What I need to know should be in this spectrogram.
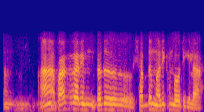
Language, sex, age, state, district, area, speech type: Sanskrit, male, 60+, Karnataka, Dakshina Kannada, rural, conversation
